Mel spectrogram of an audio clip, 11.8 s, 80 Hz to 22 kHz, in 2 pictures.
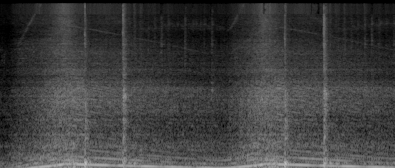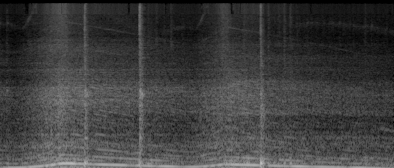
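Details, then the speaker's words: VW Golf 7 TSI with DSG, Stage 1 tuned and no rev cut, repeated free-rev blips about every three seconds, rising cleanly and dropping with crisp pops and bangs on the overrun; normal healthy running. "This one doesn't do that, because when I rev it, you can see that it goes out, and so it's got pops and bangs there."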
